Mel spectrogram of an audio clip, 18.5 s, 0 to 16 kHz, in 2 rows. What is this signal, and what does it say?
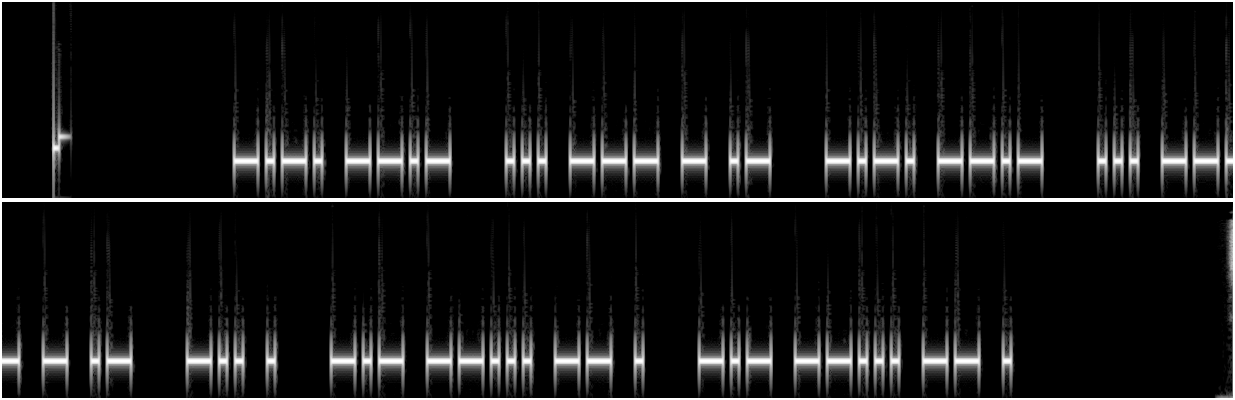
Morse code, heard as a keyed tone, about 20 wpm, 700 Hz. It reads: CQ SOTA CQ SOTA DE K7ME K7ME
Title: SOTA QSO Practice 20wpm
